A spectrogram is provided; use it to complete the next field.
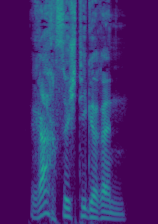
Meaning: inflection of rachsüchtig: 1. strong genitive masculine/neuter singular comparative degree 2. weak/mixed genitive/dative all-gender singular comparative degree
- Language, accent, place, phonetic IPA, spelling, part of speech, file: German, Germany, Berlin, [ˈʁaxˌzʏçtɪɡəʁən], rachsüchtigeren, adjective, De-rachsüchtigeren.ogg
